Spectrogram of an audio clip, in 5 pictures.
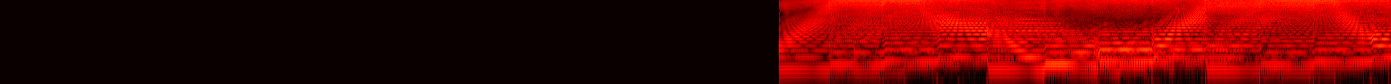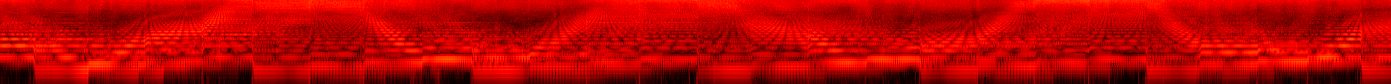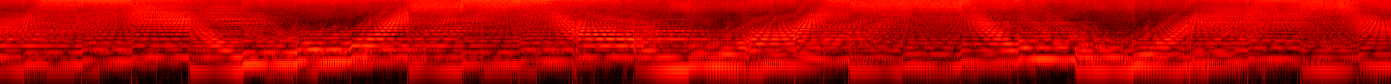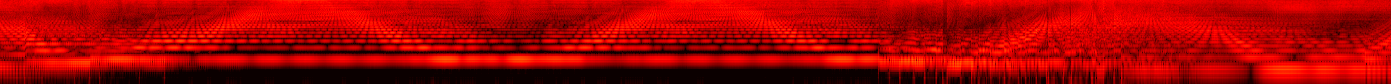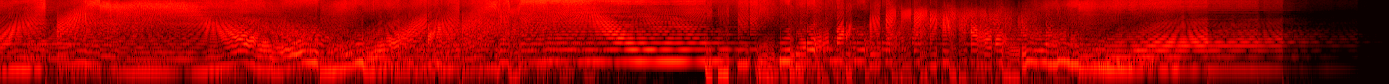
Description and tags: Random improvised segment rendered during testing of software after setting up laptop for music... just in time for power plug to start malfunctioning.
digital, sequence, synth, synthesizer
